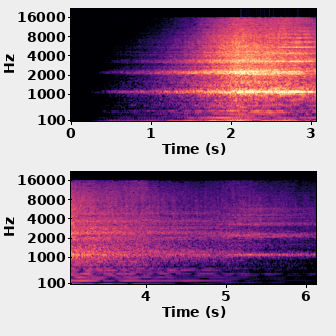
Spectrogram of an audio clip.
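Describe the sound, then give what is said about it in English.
A car engine hums and swells as the vehicle speeds up, peaking loudly before fading gradually. No voices are heard. “The Nishachar had parked his car next to a burial ground on the side of the highway to take a break from the long drive.”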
